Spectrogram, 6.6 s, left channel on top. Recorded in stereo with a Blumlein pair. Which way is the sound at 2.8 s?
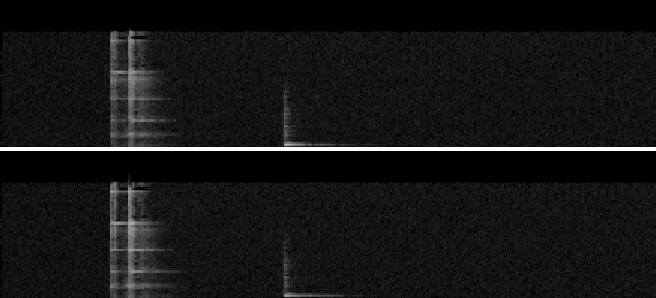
15° left.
